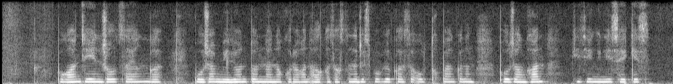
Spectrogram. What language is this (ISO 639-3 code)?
kaz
